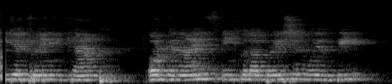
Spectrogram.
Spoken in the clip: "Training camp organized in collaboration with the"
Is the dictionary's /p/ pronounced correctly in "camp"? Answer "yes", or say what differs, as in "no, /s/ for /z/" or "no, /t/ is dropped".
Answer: yes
